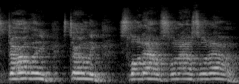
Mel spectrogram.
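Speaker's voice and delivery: very high-pitched, loud, frantic, panicked yell. Retelling riding behind a speeding car, imitating his own panicked yelling. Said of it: "I'm yelling".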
